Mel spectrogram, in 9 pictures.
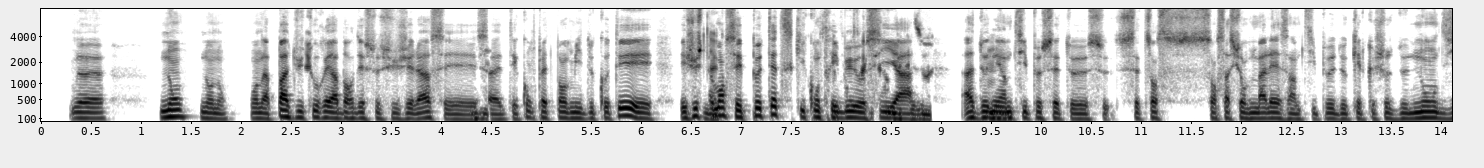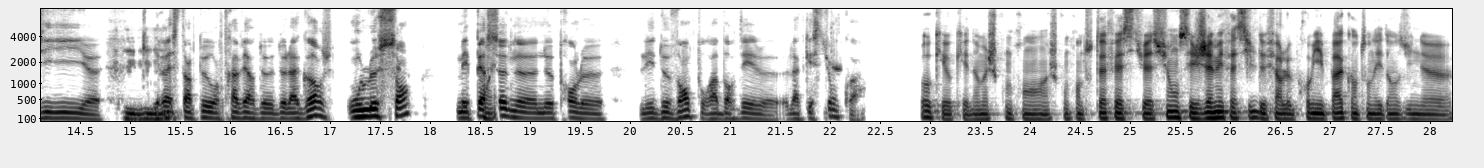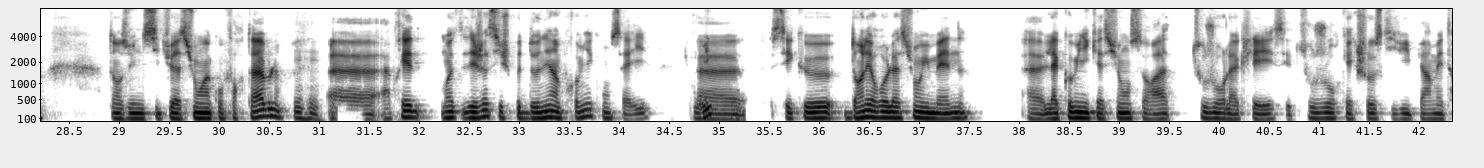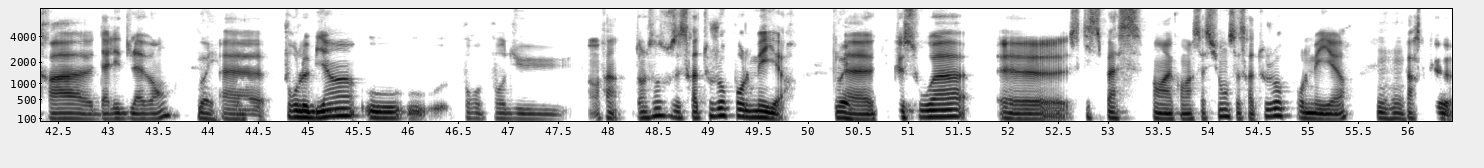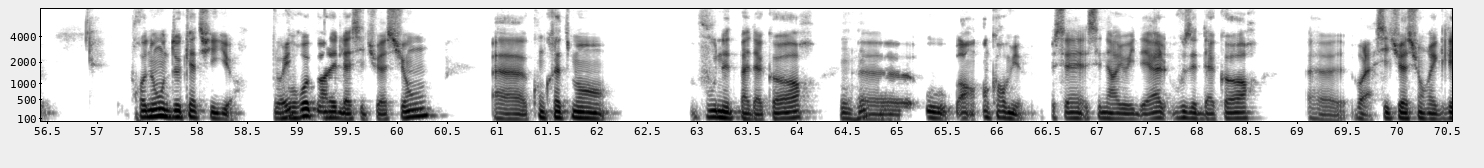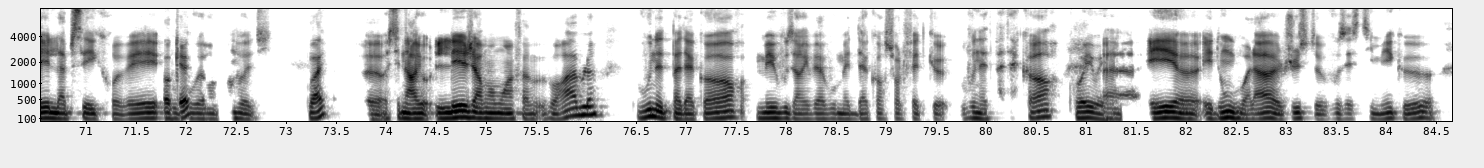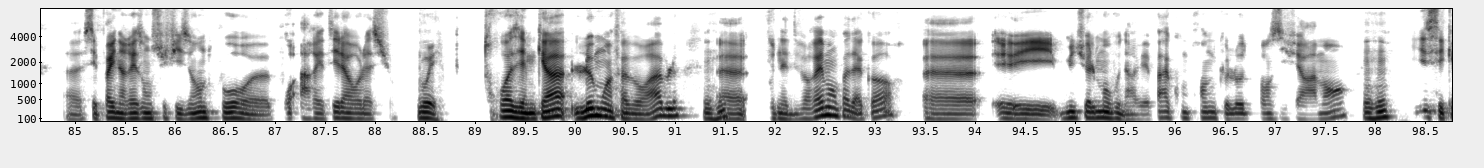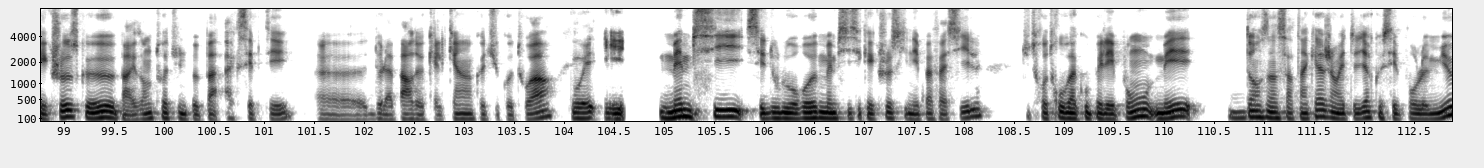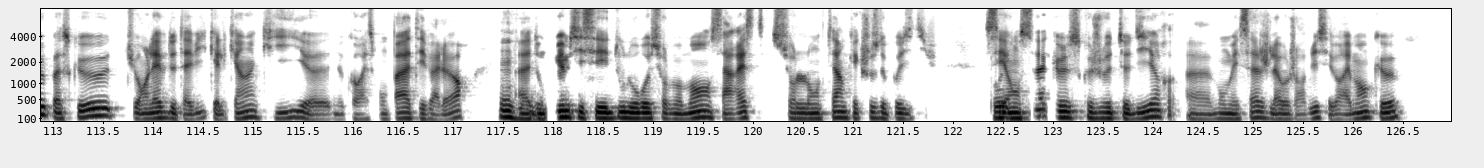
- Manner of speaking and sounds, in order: stressed: "non-dit"; stressed: "On le sent"; tapping; stressed: "accepter"
- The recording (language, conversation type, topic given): French, advice, Comment puis-je exprimer une critique sans blesser mon interlocuteur ?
